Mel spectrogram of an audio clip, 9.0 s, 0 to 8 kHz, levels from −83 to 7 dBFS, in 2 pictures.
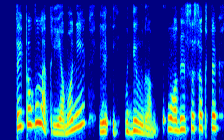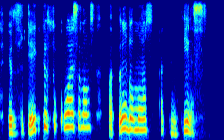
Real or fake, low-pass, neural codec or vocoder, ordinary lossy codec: fake; 7.2 kHz; codec, 16 kHz, 2 kbps, FunCodec, trained on Chinese and English, 25 frames a second; Opus, 24 kbps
